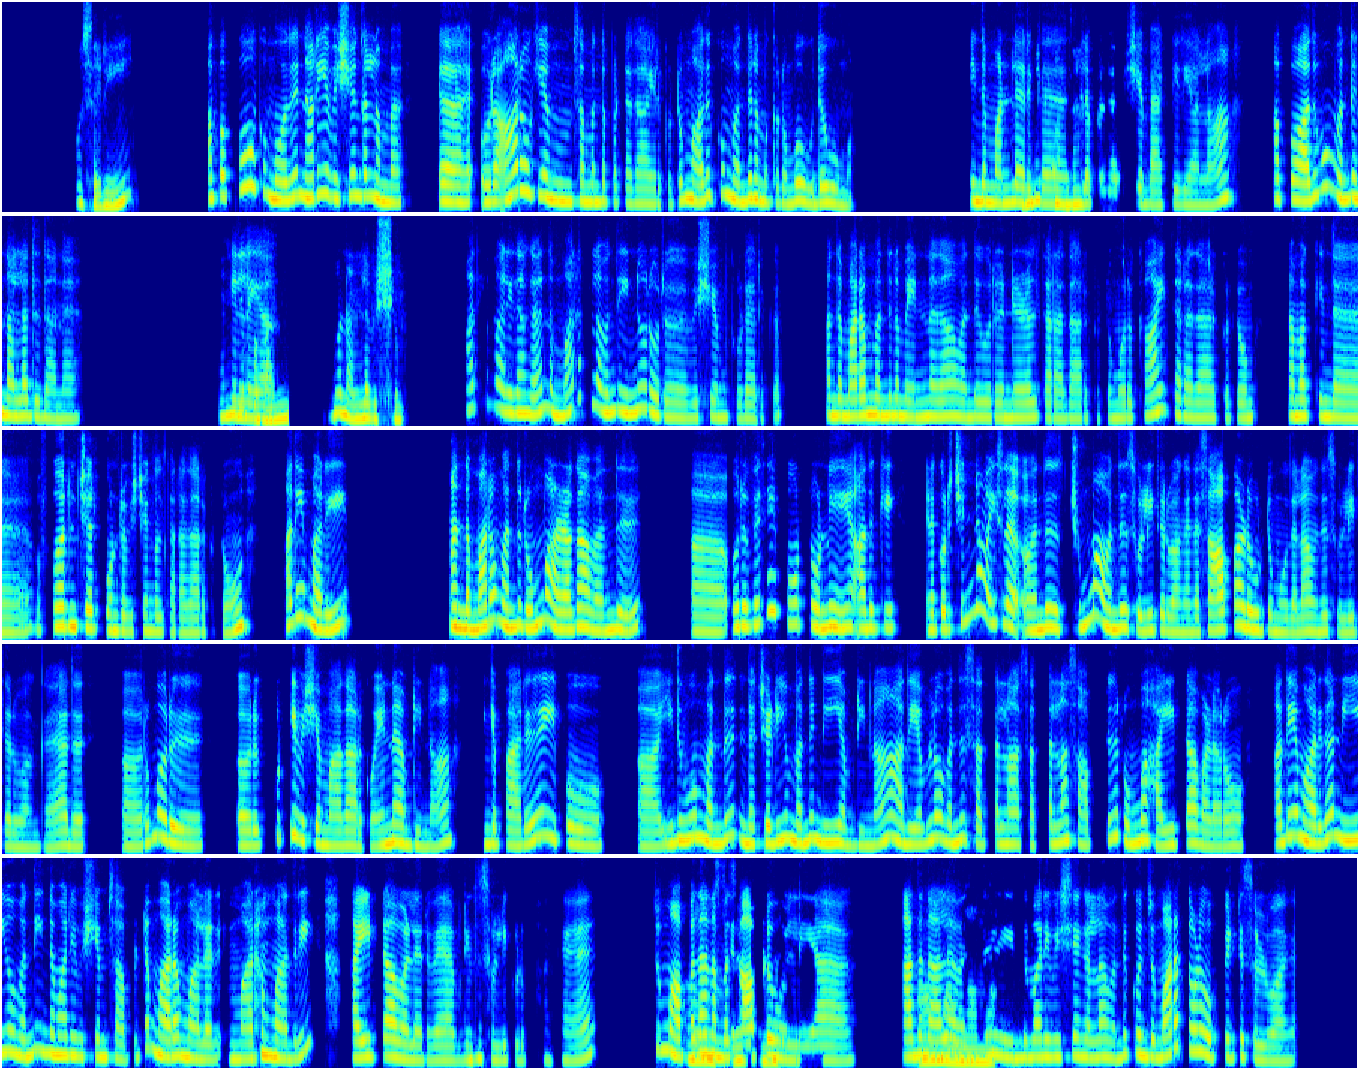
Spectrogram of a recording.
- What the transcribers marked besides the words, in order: swallow; put-on voice: "இங்க பாரு இப்போ அ இதுவும் … மாதிரி, ஹைட்டா வளருவ"; laughing while speaking: "மரம் மாதிரி"
- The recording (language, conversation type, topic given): Tamil, podcast, ஒரு மரத்திடம் இருந்து என்ன கற்க முடியும்?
